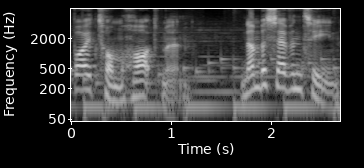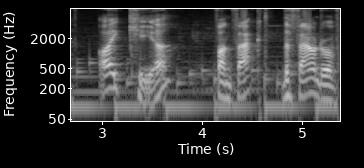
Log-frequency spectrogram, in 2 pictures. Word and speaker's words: IKEA: More interesting is how most people mispronounce IKEA like I just did. IKEA. Again, most Americans and Brits get this wrong since they pronounce a Swedish name using the limited phonetics of English.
